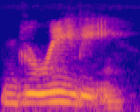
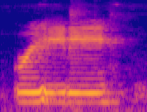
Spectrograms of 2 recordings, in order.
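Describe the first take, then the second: First: The word is said in a normal speaking voice. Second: The word is said in a flat mechanical voice. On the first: "can you say it in a first grade voice?" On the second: "how about in a robot voice?"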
